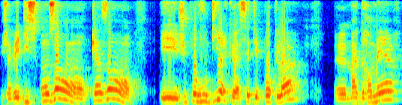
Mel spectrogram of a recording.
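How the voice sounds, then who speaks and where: A man in his thirties from Gabon answers interview questions. His voice is very dark and mellow. He speaks in a measured way and often pauses to hesitate. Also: on the high side, big pitch swings. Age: 30s. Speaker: entrepreneur guest.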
